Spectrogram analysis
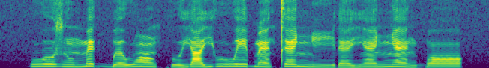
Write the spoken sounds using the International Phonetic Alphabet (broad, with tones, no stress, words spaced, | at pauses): wo˧zũ˨mɛ˦ ɡ͡bə˧wɔ̃˦˨ kʷə˨ ja˧ju˦we˦ɓɛ̃˧ tɛ˦ɲiː˨ ɾɛ˨jɛ̃˧ɲɛ̃˦˨ ɡ͡bɔ˦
